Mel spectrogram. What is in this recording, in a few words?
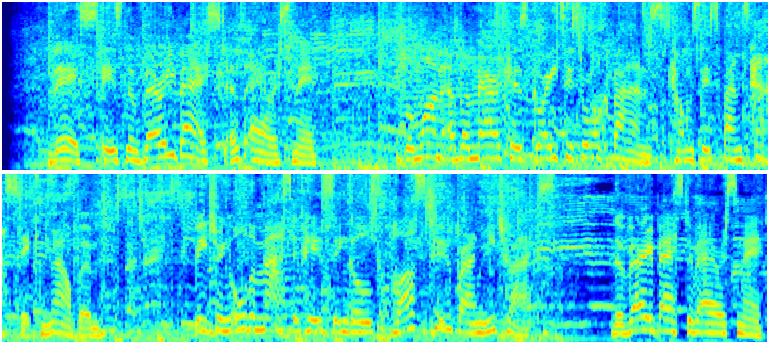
female english commercial compilation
